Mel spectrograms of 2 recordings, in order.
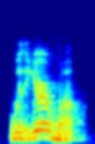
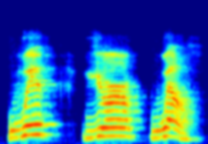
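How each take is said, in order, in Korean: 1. 조금 더 빠르게 말합니다. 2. 천천히, 힘주어 또박또박 발음합니다. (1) "이렇게 조금 좀 빠르게는 하실 수 있겠죠" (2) "이렇게 과격하게 발음을 연습하시다가"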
